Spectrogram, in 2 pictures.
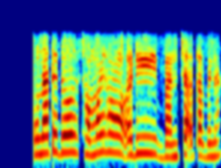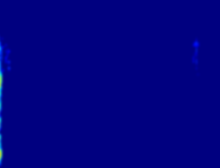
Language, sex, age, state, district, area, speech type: Santali, female, 18-30, West Bengal, Malda, rural, conversation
